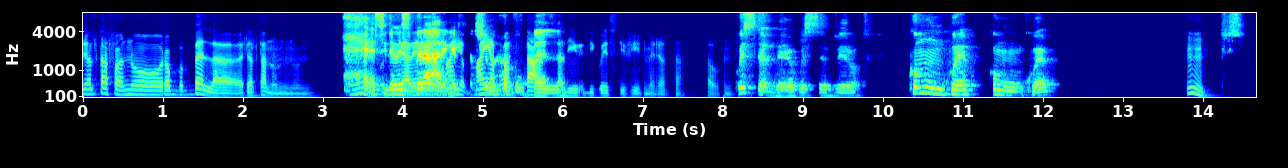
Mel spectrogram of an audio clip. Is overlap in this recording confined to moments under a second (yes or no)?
no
